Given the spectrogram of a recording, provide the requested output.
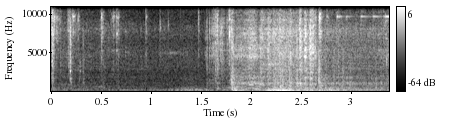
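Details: Mitsubishi Lancer "itlog": a short crank burst after a quiet pause, rough low churning with no clean catch; hard starting, now said to be okay.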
